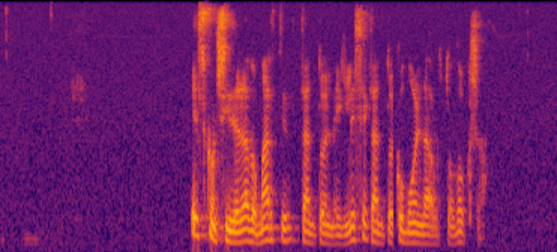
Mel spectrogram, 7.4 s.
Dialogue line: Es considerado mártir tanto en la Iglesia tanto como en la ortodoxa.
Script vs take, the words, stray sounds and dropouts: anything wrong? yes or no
no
